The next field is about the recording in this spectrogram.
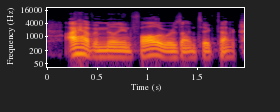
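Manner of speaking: ordinary talk, nothing marked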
